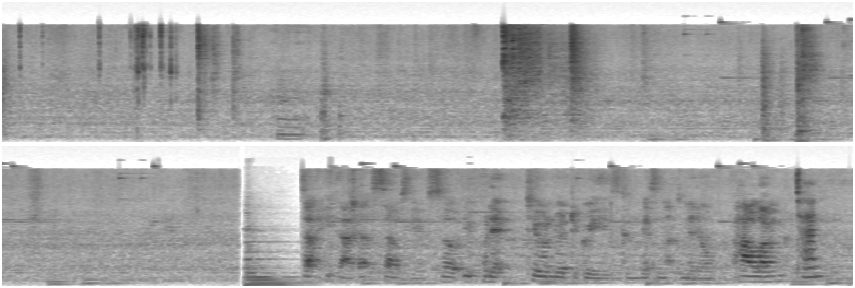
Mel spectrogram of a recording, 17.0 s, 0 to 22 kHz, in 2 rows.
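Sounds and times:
oven door knocks: 7.6s - 8.3s.

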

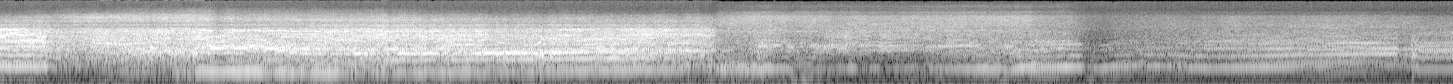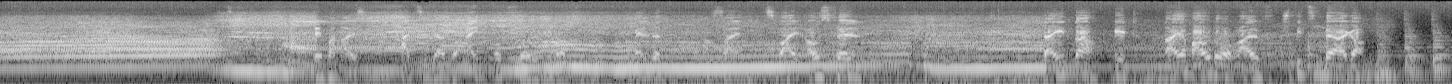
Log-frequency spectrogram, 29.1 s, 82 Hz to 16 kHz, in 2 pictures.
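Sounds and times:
tyre squeal: 0.0s - 10.4s
racing car engines at full throttle: 0.0s - 28.3s.

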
